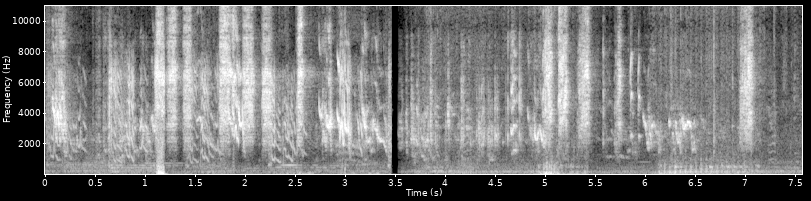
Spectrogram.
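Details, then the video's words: Pet budgerigars, a breeding pair, giving dense high chatter mixed with harsh squawks and short twittering phrases, broken by a few brief pauses and occasional sharp clicks. "Cute Budgies Chirping Sounds"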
